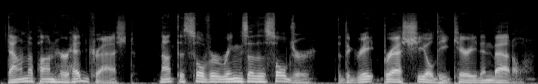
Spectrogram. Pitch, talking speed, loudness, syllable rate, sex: 105 Hz, 225 wpm, -18 LUFS, 5.5 syllables/s, male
